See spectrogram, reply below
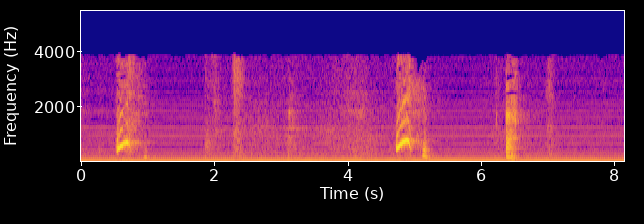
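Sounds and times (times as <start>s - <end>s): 
steady low electrical hum: 0.0s - 8.1s
person sneezing: 0.6s - 1.1s, 1.9s - 2.5s, 4.7s - 5.4s, 6.2s - 7.2s.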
